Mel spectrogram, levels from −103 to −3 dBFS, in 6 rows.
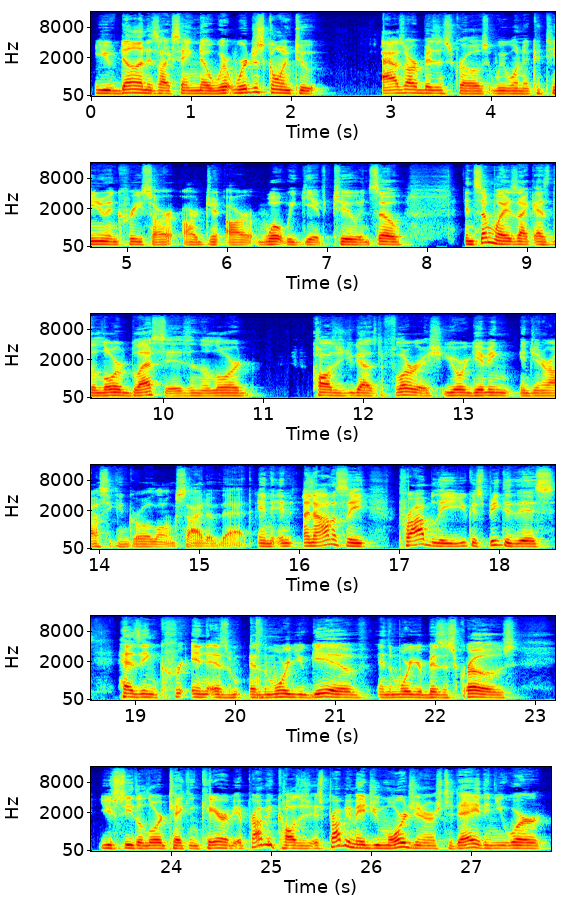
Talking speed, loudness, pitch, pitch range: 220 wpm, -17 LUFS, 125 Hz, 115-135 Hz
